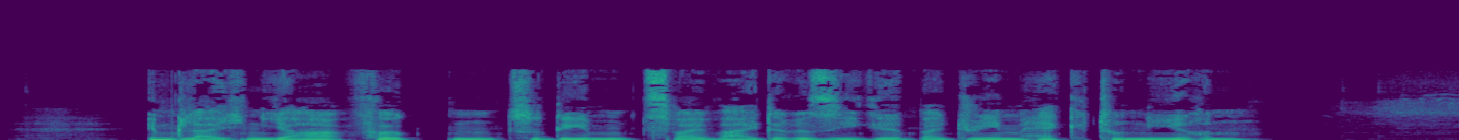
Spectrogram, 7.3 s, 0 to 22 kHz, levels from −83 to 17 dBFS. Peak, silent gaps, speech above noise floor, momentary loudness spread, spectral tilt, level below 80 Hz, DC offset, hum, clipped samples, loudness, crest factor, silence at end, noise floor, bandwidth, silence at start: -6 dBFS; none; 47 dB; 5 LU; -4.5 dB/octave; -44 dBFS; under 0.1%; none; under 0.1%; -23 LUFS; 18 dB; 1.05 s; -69 dBFS; 11.5 kHz; 0.75 s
